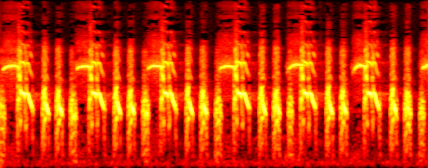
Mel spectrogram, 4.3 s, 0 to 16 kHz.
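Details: Teetar, the grey francolin, giving a loud, continuous run of repeated phrases: a high clear whistle, then falling harsh notes and short clucks, cycling steadily about once every 0.7 seconds.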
